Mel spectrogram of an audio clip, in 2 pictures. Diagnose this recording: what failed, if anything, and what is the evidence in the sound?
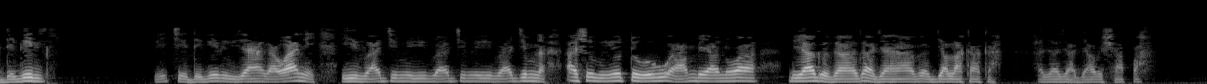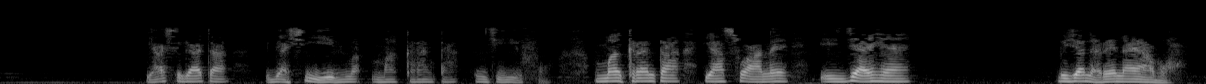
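The codec stage is at fault: the speech is likely damaged by MP3 compression, heavily and for the whole clip. Nothing reaches above 5.5 kHz, so sibilants sound dull and lisping, and the voice has a watery, swirling texture. The encoder, starved of bits in a way that fits a bitrate near 16 kbps, cuts the treble at a fixed point and zeroes weak frequency lines that flicker between frames. A spectrogram would show a flat ceiling at 5.5 kHz and holes scattered across the spectrum below it.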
